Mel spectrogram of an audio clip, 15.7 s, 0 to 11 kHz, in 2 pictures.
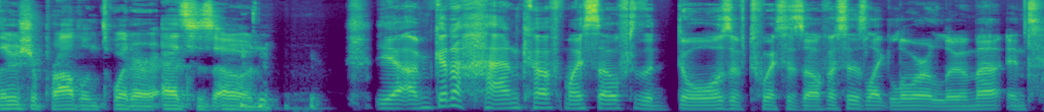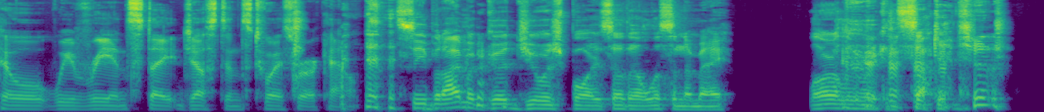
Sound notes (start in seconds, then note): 1.8 laughter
